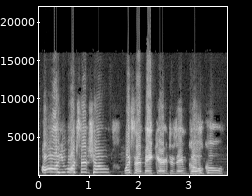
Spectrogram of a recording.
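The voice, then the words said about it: Impression of a boomer mom. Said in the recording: “I'm the boomer mom right now ... my dumb impression”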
